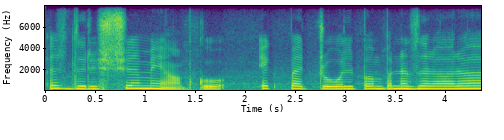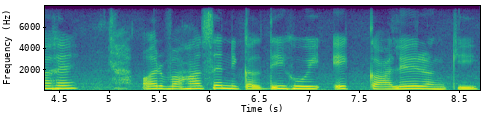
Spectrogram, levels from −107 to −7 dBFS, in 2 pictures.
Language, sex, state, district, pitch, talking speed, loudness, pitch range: Hindi, female, Chandigarh, Chandigarh, 230 Hz, 140 wpm, -12 LUFS, 215-240 Hz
